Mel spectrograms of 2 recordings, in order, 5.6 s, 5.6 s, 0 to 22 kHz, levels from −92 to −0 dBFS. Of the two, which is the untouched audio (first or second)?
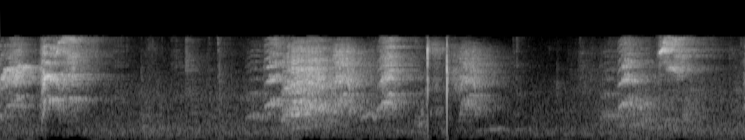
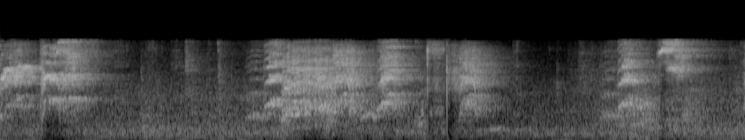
first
